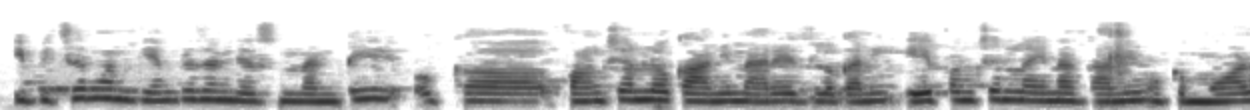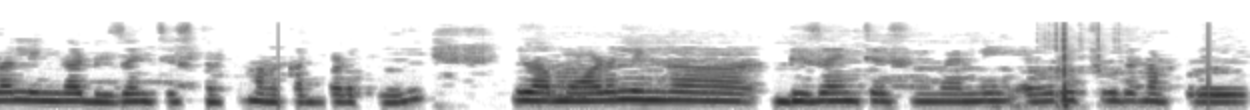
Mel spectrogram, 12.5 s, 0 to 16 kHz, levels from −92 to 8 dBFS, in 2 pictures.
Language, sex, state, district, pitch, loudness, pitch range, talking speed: Telugu, female, Andhra Pradesh, Guntur, 230 Hz, -21 LUFS, 215-245 Hz, 160 wpm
